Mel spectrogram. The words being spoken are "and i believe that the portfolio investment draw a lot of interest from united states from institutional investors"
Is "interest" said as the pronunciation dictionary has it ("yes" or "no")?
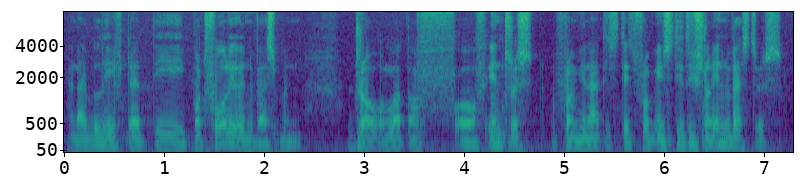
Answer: yes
